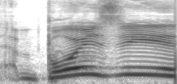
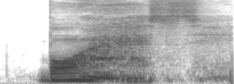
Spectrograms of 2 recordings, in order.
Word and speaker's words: Boise: You got to say it right. – Boise. – No. You're being a douche now. – How am I? I'm being a douche. – Boise.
